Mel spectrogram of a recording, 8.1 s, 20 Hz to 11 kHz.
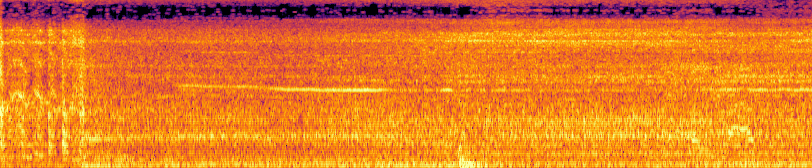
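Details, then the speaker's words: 2007-2014 Chevy 5.3L V8 after serpentine and accessory belt replacement: a short crank, then a smooth, even idle with only a faint belt hum. The earlier light whine/hiss that prompted the belt check seems reduced; normal start and idle. "Is that less whiny than I had? Okay, look at me. It was a little whiny is what made me check my belt. I think it's less whiny, it's just the sound of the engine."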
